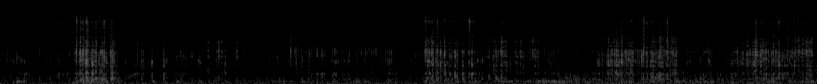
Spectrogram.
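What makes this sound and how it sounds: Long nails scratch along the coils of a round, flat, coiled woven straw (seagrass) trivet resting on a wooden table. The result is a dry, crinkly scratching with a steady low rustle and louder, brighter bursts near the start and again through the second half.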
